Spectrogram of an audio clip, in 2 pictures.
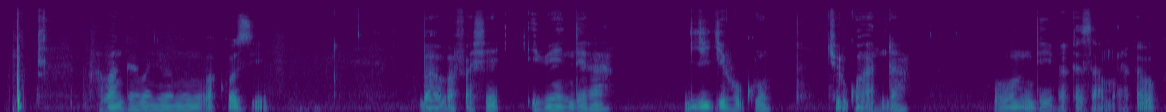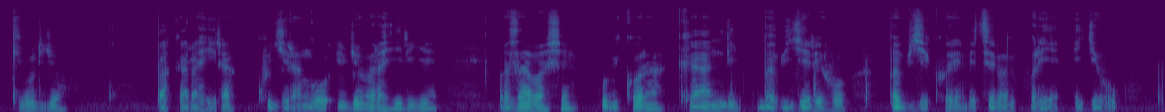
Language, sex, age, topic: Kinyarwanda, male, 25-35, government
